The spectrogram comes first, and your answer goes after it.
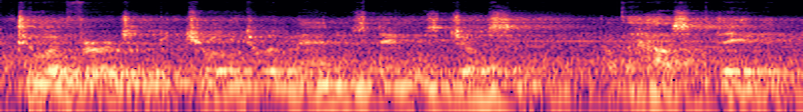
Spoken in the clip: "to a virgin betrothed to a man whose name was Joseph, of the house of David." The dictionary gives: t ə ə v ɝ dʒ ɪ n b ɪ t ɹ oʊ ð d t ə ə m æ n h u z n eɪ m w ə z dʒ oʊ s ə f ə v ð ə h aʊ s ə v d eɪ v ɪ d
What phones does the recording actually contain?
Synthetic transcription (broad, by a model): t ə ə v ɝ dʒ ɪ n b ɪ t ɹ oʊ t ə ə m æ n h u z n eɪ m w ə z dʒ oʊ s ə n ə v ð ə h aʊ s ə v d eɪ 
